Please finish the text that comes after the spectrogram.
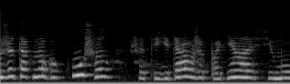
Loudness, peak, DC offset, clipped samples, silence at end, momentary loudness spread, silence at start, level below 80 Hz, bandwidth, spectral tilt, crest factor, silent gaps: -29 LUFS; -14 dBFS; 4%; under 0.1%; 0 s; 10 LU; 0 s; -70 dBFS; 7.8 kHz; -6 dB/octave; 14 dB; none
